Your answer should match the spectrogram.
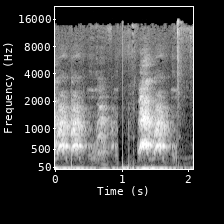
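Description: A dog makes two drawn-out barking or yelping bursts, with a few short sharp clicks and snuffles between them, fairly loud with no talking.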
